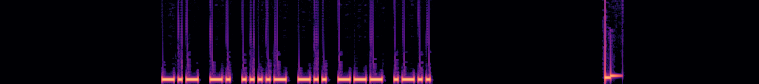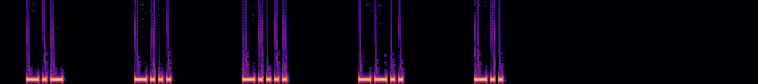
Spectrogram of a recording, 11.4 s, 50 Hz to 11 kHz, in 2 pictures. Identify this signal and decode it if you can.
Morse code, heard as a keyed tone, about 38 wpm, spaced as for 21 wpm, 700 Hz. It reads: KN4DOL KB6ZD
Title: USA Call Signs - 6x Character Spacing - 40wpm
